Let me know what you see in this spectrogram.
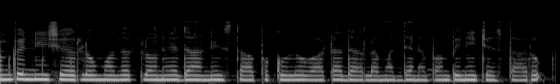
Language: Telugu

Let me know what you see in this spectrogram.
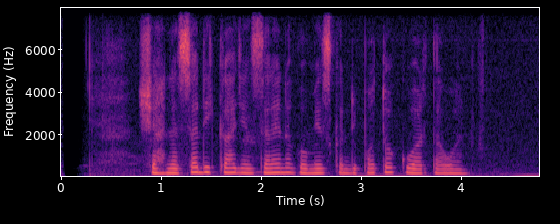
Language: Sundanese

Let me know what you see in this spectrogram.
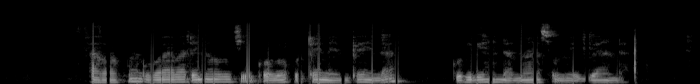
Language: Ganda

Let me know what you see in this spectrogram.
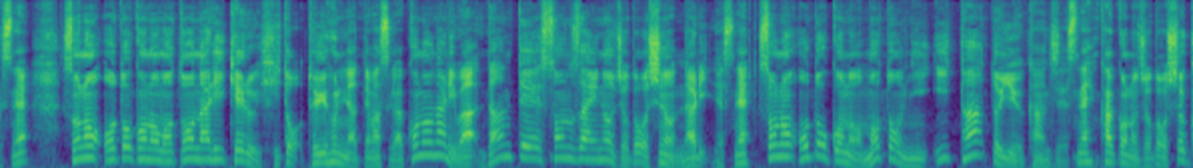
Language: Japanese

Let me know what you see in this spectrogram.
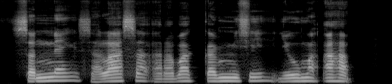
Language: Coastal Konjo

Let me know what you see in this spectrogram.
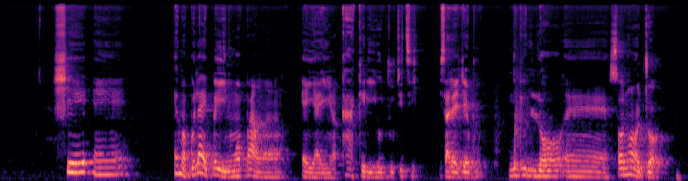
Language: Yoruba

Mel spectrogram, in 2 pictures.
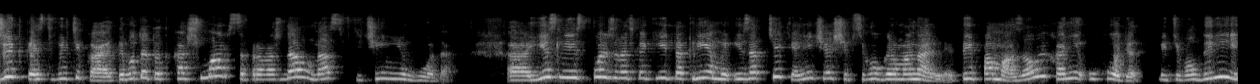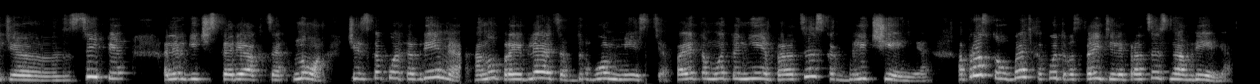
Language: Russian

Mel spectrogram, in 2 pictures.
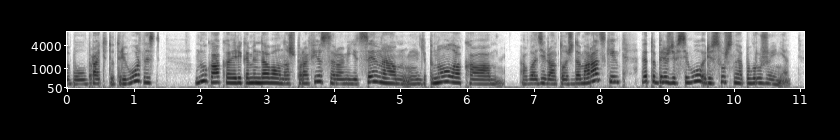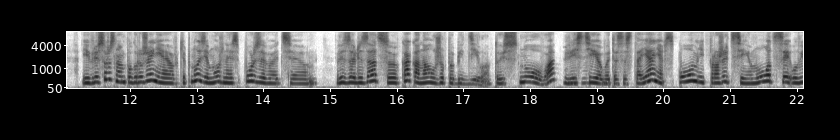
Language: Russian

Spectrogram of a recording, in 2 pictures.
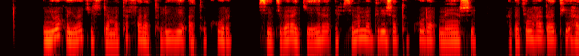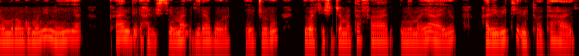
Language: Rundi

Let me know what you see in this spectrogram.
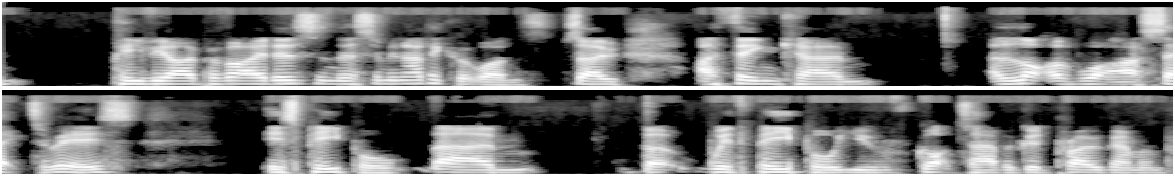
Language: English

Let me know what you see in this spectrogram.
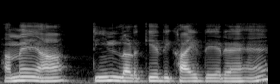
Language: Hindi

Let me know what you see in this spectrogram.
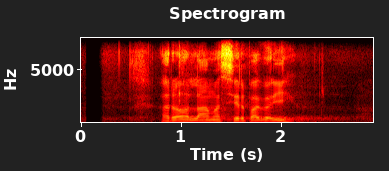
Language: Nepali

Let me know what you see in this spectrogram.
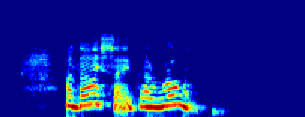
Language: English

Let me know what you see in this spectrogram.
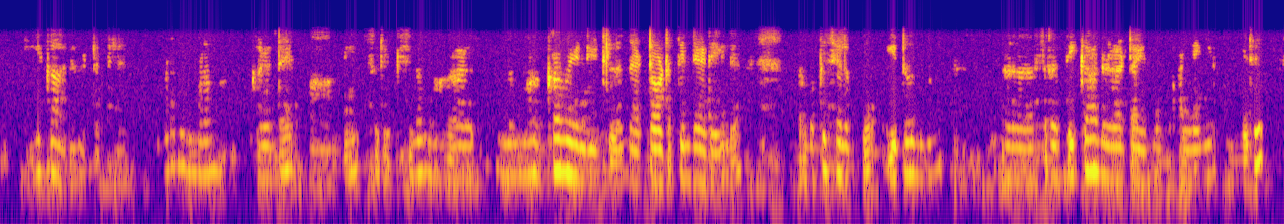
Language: Malayalam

